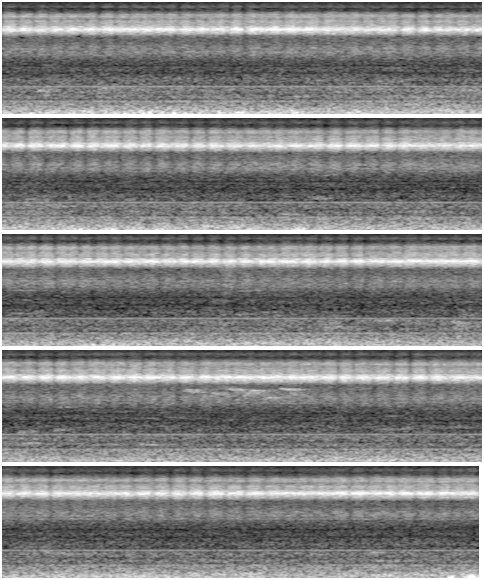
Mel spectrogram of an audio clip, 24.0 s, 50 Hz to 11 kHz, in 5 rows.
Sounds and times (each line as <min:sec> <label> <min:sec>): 0:23.6 wind picks up 0:23.9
